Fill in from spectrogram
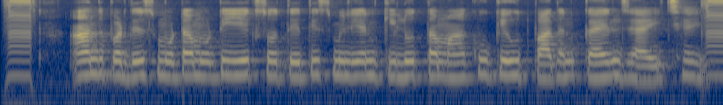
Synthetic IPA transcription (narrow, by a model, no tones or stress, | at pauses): ãnd̪ʱpɾəd̪esmoʈamoʈieksɔt̪ẽt̪ismilijənkilot̪əmãkʰukeut̪̚pad̪ənkəeld͡ʒajt͡ʃʰɛ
